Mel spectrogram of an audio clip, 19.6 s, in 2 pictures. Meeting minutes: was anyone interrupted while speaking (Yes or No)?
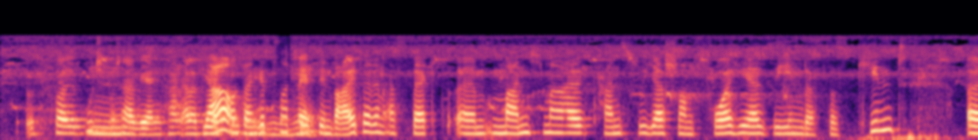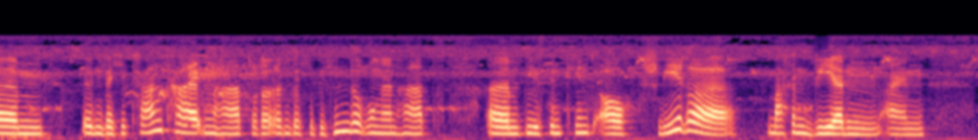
Yes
